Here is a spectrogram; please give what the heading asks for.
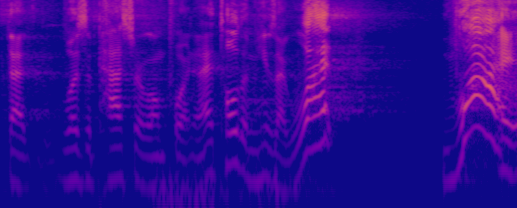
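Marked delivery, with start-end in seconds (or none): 2.2-3.9 loud, high-pitched question; shocked disbelief. Retold or imitated. Former pastor in the family hearing the news, shocked. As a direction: imitate an appalled relative, voice shooting up. Relative reacts to career news.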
